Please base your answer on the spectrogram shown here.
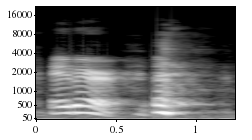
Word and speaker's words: Hebert: you can call it of us interviewing Cal a bear oh I said it right a bear you did y y I get the gold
